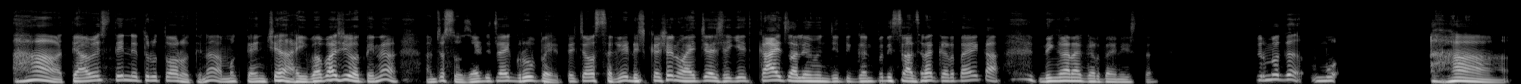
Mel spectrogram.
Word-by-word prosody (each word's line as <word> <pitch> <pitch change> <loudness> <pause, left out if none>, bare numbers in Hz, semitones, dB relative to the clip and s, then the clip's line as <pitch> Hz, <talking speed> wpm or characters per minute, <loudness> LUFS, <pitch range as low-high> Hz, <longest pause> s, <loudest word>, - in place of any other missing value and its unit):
हां. 170 - +2
त्यावेळेस 160 +7 0
ते 195 - +1
नेतृत्वावर 180 -3 -2
होते 110 -4 -3
ना, 175 +2 -3
मग 135 +2 -2
त्यांचे 130 +6 +1
आई-बाबा 150 +4 +3
जे 205 +1 +2
होते 140 -6 +2
ना, 215 +9 -1 0.4
आमच्या 120 +9 -3
सोसायटीचा 130 +7 -1
एक 170 - 0
ग्रुप 165 0 +2
आहे. 115 -6 0
त्याच्यावर 155 +4 -1
सगळे 155 +4 -1
डिस्कशन 180 +5 -1
व्हायचे 150 +1 +1
असे, 150 -3 +1
की 160 +2 -2
काय 190 +2 +5
चालू 160 -4 +2
आहे, 150 - +5
म्हणजे 140 -1 +1
ती 140 - -5
गणपती 145 +4 -1
साजरा 155 +3 +1
करताय 165 +4 -3
का? - - -3 0.5
धिंगाणा 160 +2 +4
करताय 125 -2 -1
नुसतं 115 -1 -7 1.1
तर 195 - -5
मग 225 +1 -1 0.3
मो 165 +1 -1 1.0
हां. 130 -7 +3
155 Hz, 155 wpm, -23 LUFS, 135-175 Hz, 1.1 s, काय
